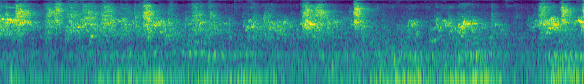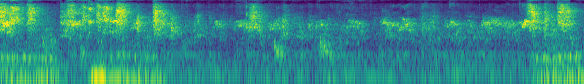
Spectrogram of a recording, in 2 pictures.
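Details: Several pet budgerigars in their home play area chattering together: dense, overlapping high chirps and scratchy warbles in rapid bursts, with brief pauses and soft rustling and wing flutters underneath.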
